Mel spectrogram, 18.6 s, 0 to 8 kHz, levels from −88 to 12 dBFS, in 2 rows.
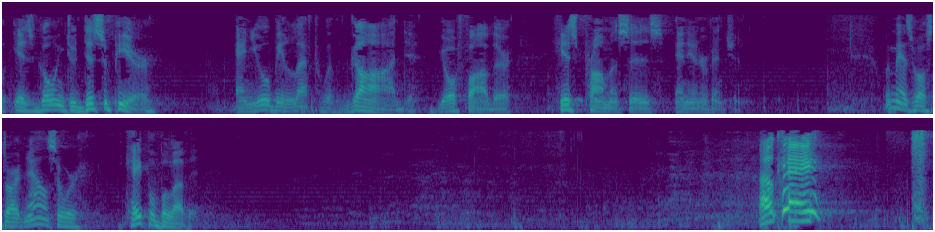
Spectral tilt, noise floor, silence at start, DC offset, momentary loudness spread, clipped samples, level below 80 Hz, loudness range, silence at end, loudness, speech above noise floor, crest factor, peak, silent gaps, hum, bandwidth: -2 dB/octave; -72 dBFS; 0 s; under 0.1%; 25 LU; under 0.1%; -64 dBFS; 15 LU; 0 s; -33 LUFS; 38 dB; 28 dB; -10 dBFS; none; none; 5.6 kHz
